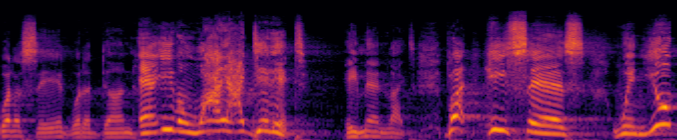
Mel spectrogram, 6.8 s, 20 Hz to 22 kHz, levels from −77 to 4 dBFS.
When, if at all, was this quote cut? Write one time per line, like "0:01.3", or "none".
0:01.3
0:03.4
